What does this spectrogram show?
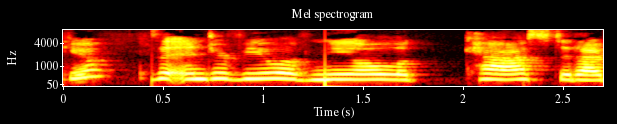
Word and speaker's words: LaCasse: The interview of Neil LaCasse, did I pronounce that correctly? LaCasse, yeah, that's LaCasse, fine.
